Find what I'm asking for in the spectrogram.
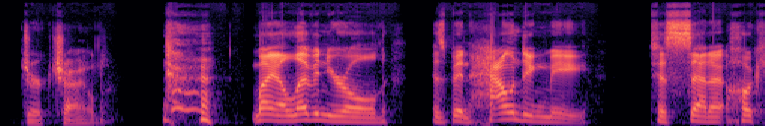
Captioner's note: laughs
